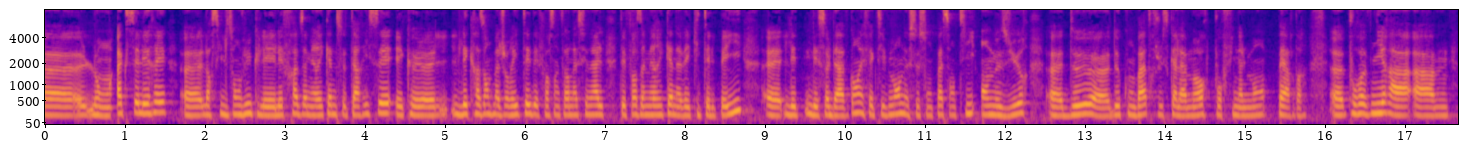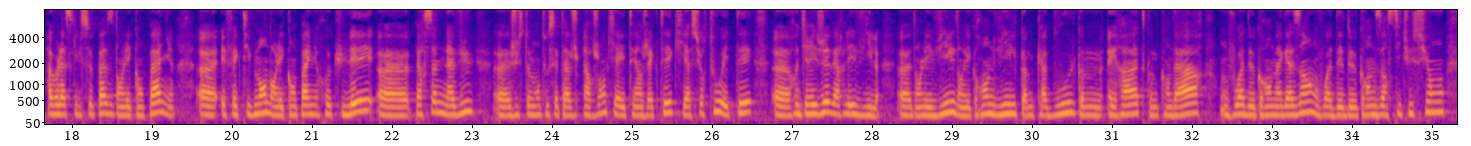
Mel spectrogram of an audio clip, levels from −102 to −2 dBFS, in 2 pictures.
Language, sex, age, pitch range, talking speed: French, female, 20-39, 180-210 Hz, 205 wpm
